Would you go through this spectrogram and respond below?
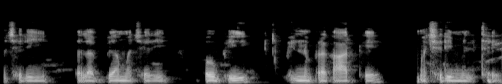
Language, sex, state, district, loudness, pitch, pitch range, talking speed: Chhattisgarhi, male, Chhattisgarh, Rajnandgaon, -21 LUFS, 90 Hz, 85-95 Hz, 120 wpm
